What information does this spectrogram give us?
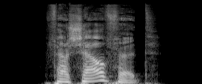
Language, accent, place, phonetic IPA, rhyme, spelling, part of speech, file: German, Germany, Berlin, [fɛɐ̯ˈʃɛʁfət], -ɛʁfət, verschärfet, verb, De-verschärfet.ogg
- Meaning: second-person plural subjunctive I of verschärfen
